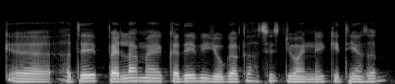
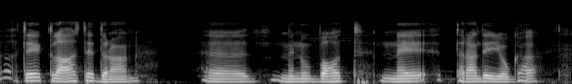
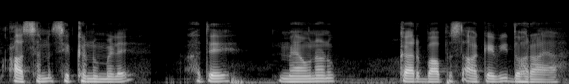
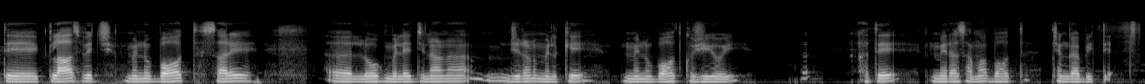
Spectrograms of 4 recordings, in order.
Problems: constant background noise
